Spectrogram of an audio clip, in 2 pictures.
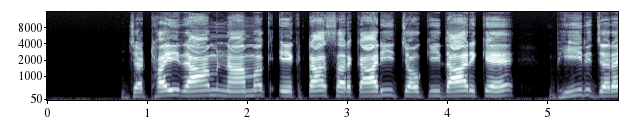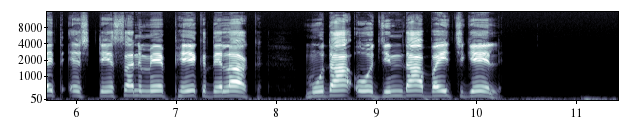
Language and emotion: Maithili, neutral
